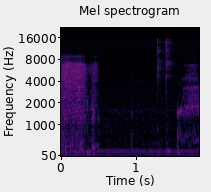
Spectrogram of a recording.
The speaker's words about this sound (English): this guy's fucking typing and he's making me laugh, bro.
